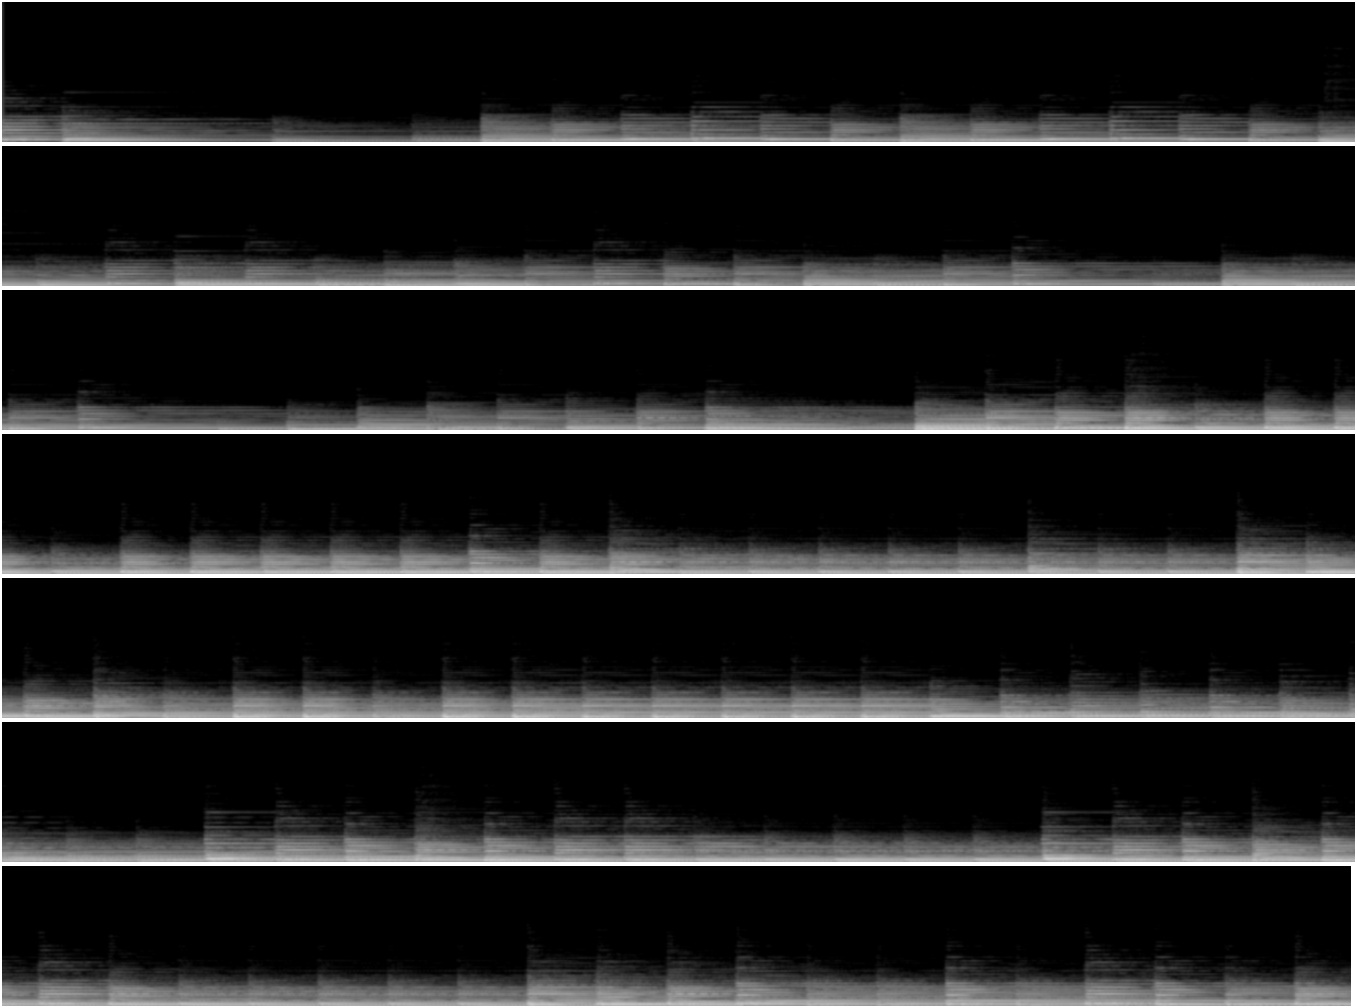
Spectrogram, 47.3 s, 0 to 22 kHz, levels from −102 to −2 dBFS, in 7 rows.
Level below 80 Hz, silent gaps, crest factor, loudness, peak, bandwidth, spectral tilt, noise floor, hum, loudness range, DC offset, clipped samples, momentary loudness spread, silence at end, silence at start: -66 dBFS; none; 16 dB; -31 LUFS; -14 dBFS; 5.2 kHz; -8 dB/octave; -53 dBFS; none; 9 LU; under 0.1%; under 0.1%; 12 LU; 0 s; 0 s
